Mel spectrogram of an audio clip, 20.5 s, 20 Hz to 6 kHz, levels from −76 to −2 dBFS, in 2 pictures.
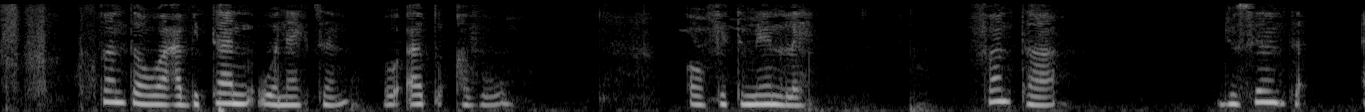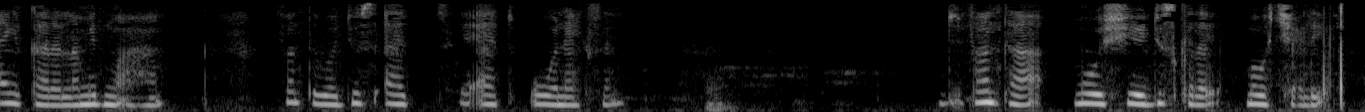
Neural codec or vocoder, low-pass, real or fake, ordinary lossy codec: vocoder, 24 kHz, 100 mel bands, Vocos; 5.4 kHz; fake; MP3, 24 kbps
